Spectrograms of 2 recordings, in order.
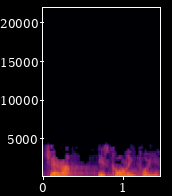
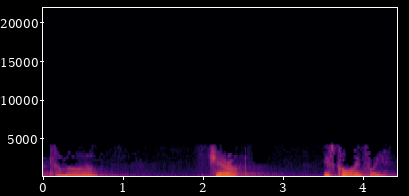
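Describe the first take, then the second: First: Bright encouragement. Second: Gentle encouragement. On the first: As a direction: lift him up, cheerfully urging. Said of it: "the others who say". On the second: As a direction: coax him gently to his feet. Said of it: "ones that say". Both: Retold or imitated.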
